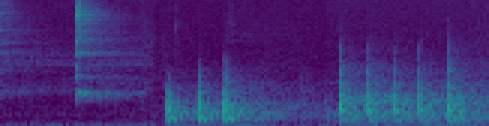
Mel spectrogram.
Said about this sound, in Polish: A jest jakiś kontakt z tymi mieszkańcami? Bo ja pukałem, ale nikt nie otwiera.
